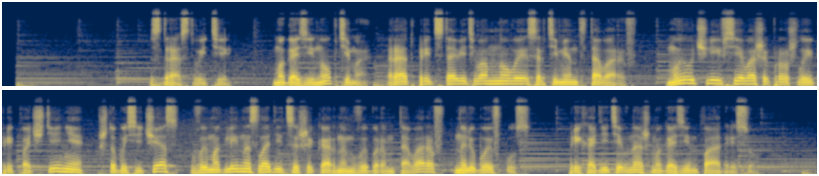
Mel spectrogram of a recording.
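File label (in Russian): автоответчик магазин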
